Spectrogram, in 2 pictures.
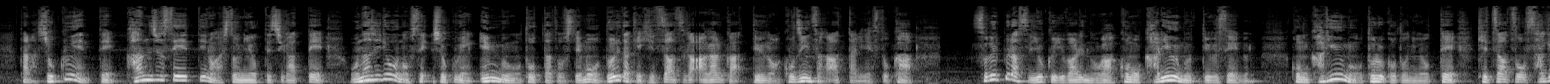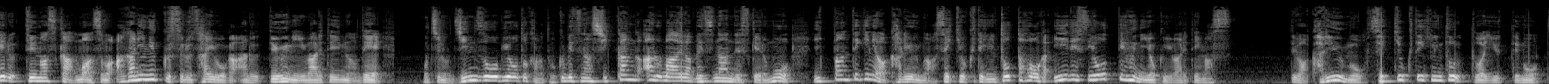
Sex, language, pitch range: male, Japanese, 100-160 Hz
